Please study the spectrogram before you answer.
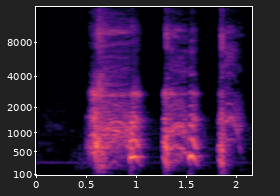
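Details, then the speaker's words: Adult gives three harsh, wet coughs in quick succession after an energy drink went down the wrong way; cough. "excuse me oh I think some Peach Relentless went down the wrong way"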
